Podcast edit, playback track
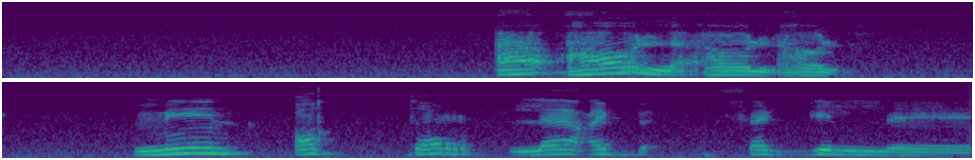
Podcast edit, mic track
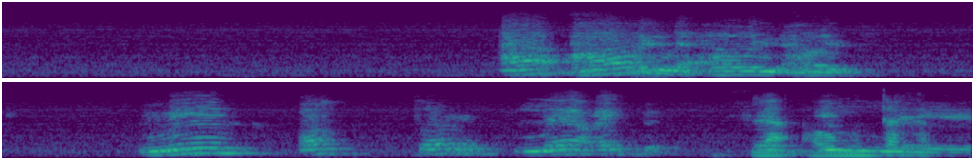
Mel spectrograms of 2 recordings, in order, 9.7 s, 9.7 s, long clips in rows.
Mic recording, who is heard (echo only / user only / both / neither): both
